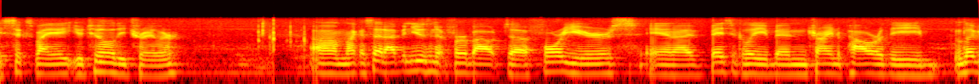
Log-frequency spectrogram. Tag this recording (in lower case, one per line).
speech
